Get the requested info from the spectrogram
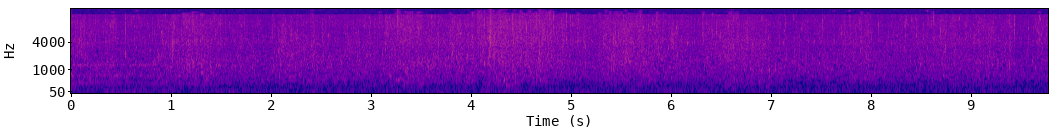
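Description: Near silence: a faint, steady hiss with small scattered crackles.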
